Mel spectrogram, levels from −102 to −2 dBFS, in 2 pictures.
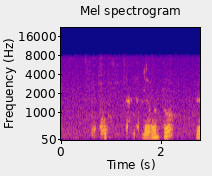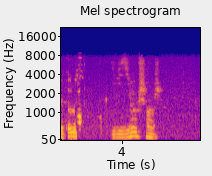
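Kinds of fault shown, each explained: Other side's voice leaking through: a second, separate voice, likely loudspeaker echo the canceller missed, sits well below the talker at 0.5–0.72 s but slightly louder at 3.11–3.23 s.
Speech suppressed in double talk: the talker fades by around 30 dB at 0.74–1.65 s and 3.01–3.84 s, likely ducked during overlap.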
